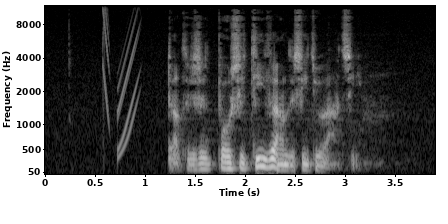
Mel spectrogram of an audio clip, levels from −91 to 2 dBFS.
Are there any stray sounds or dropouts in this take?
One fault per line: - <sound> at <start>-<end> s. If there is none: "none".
- chirp at 0.6-1.0 s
